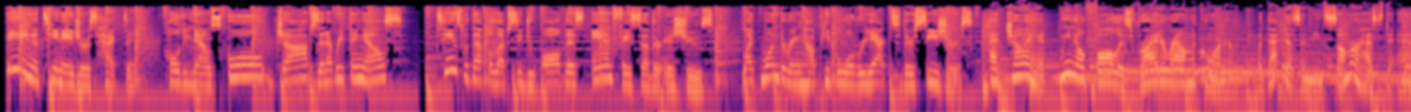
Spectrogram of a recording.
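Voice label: American English Commercial, voice over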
